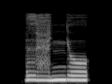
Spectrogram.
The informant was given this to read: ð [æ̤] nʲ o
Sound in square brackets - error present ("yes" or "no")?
no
